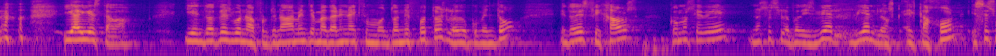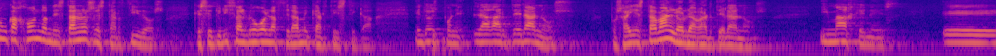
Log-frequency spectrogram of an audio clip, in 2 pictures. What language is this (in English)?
Spanish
